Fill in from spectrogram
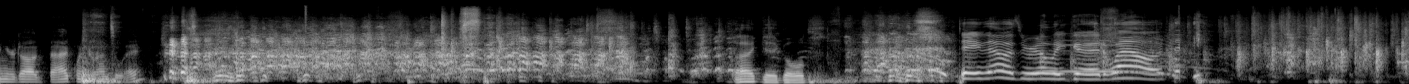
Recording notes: LIVE from the 2020 Brooklyn Podcast Festival. At Union Hall in Brooklyn, NY.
